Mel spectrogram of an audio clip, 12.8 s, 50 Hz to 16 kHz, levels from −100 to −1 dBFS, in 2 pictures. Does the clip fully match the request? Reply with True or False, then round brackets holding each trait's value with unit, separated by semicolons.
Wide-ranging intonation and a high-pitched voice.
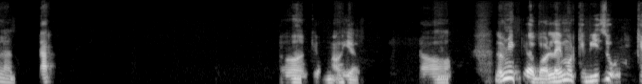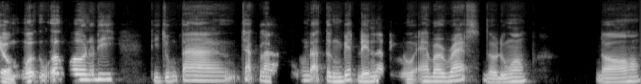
False (5.8 semitones; 150 Hz)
